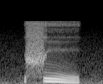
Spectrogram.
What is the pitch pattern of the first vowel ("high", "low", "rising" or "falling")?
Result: falling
